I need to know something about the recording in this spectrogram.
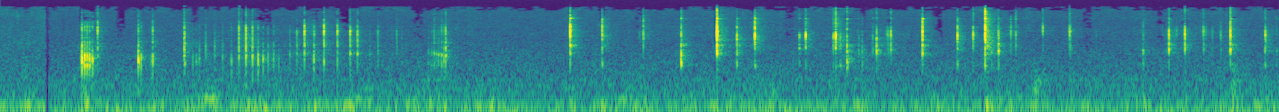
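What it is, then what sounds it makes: Textured glass bottle. A small clear textured glass bottle with a dark cap is scratched and tapped along its ridges with a capped Sharpie marker. Quick, irregular bright clicks and short scratchy strokes cut off almost instantly, over a steady low hum.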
